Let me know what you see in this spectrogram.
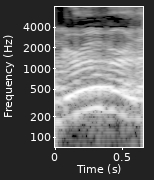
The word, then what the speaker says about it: Groover: So first of all, you've got that cool name, G-R-O-O-V-E-R. How do you really pronounce it, Marty? – Just like it sounds, Grover. – Yep. Grover.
